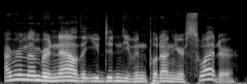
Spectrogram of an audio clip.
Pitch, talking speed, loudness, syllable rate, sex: 160 Hz, 265 wpm, -16 LUFS, 6.4 syllables/s, male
